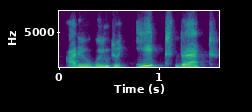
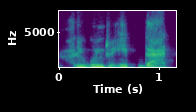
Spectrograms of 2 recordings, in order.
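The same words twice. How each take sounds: First: The stress is on "eat". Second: The stress is on "that".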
